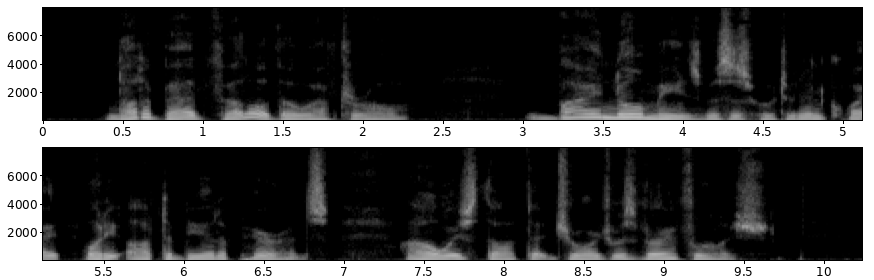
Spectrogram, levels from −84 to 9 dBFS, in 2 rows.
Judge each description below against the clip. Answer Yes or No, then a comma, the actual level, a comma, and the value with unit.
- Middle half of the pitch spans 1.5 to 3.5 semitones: No, average, 5.3 semitones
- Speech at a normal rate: Yes, average, 170 wpm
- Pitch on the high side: No, medium, 145 Hz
